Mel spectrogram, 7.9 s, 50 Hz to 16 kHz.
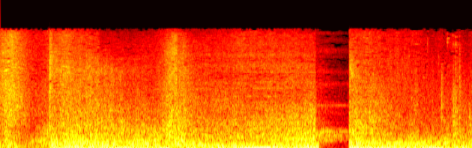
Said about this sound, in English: Retro rockets are next in 3 seconds.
